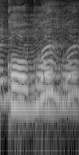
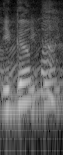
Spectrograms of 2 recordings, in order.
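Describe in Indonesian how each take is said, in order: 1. Konsonan di tengah itu bunyi q yang dalam. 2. Konsonan di tengah itu bunyi g yang keras. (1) "tulisannya iqomah sebenarnya"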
